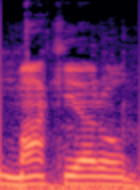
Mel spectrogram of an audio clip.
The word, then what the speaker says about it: macchiato: Can I get one of those caramel macchiato blizzard? What size? How about small? Is that how you pronounce it?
